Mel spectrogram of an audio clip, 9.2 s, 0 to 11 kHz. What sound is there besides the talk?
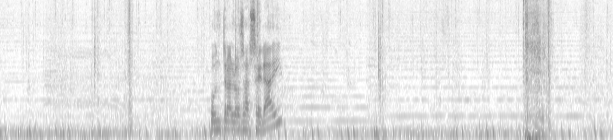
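horses galloping in video game Mount and Blade 2 Bannerlord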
